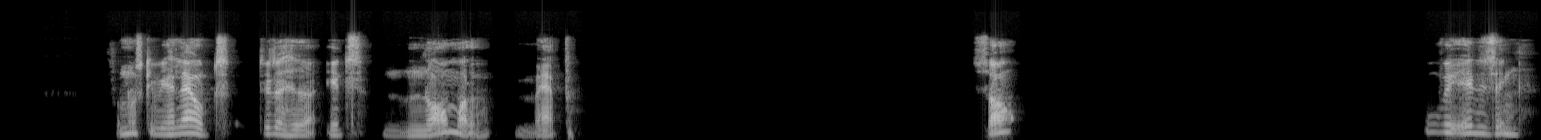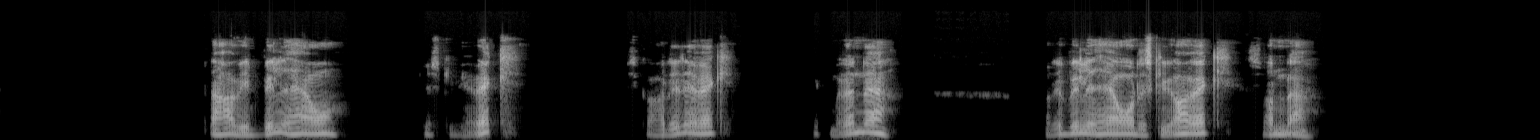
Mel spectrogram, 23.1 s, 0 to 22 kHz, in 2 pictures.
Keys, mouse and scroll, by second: 11.1 click, 17.4-23.1 drag.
